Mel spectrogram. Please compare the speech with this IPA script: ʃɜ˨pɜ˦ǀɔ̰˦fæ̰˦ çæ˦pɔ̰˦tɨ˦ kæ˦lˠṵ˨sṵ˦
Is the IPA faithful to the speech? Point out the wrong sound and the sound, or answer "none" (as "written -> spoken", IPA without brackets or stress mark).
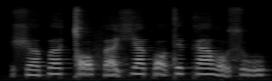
ɨ˦ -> ɪ˦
